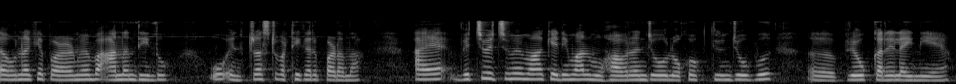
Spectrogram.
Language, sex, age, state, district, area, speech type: Sindhi, female, 18-30, Rajasthan, Ajmer, urban, spontaneous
